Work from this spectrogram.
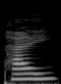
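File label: "pai", tone 2, pronunciation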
